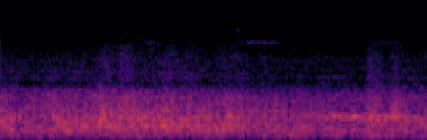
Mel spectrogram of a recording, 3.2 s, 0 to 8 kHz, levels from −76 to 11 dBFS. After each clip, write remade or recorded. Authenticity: remade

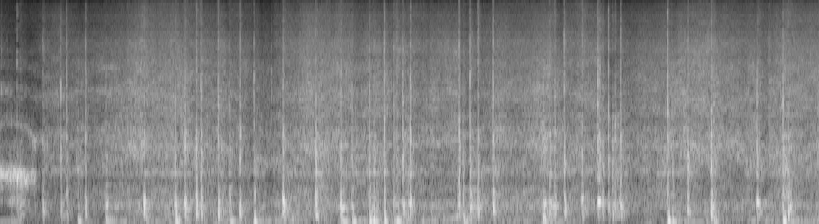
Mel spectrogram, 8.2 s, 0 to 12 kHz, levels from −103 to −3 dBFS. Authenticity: remade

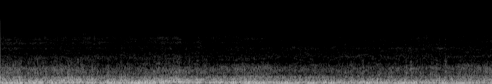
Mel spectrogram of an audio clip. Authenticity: remade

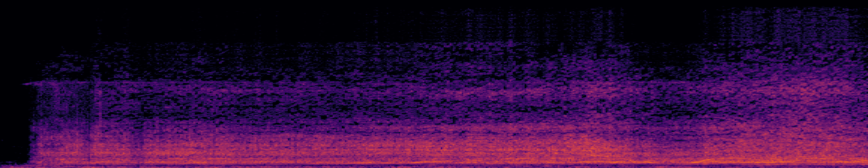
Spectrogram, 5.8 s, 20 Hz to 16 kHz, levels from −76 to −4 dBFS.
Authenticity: recorded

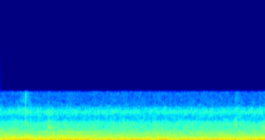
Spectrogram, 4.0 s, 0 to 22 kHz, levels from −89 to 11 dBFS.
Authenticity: remade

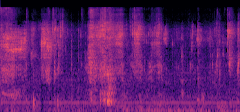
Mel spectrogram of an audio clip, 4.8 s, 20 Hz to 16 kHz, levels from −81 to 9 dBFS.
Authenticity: recorded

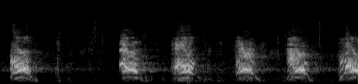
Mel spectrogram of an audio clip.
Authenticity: recorded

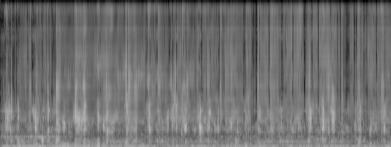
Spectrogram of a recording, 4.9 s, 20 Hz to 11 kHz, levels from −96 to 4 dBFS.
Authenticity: remade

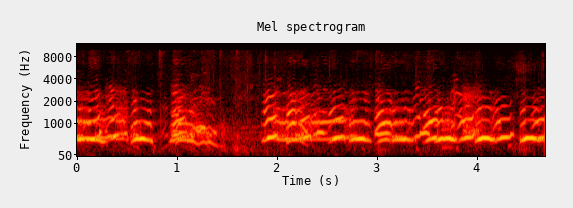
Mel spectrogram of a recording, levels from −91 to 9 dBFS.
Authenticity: recorded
